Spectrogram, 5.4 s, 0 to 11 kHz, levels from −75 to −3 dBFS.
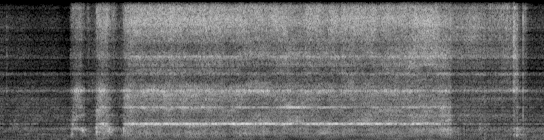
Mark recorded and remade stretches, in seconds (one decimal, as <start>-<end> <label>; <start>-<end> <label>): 0.0-5.4 remade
